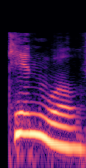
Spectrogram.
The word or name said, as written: Cynwulf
